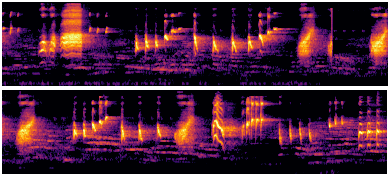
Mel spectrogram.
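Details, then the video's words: Long-tailed shrike singing as a prompt for other shrikes: a dense, varied stream of chattering high chirps, slurred whistles and harsher rasping notes, delivered without pause, with a low hum early on. "CENDET MACET SUSAH BUNYI PASTI NYAUT KETIKA MENDENGAR TOETAN BURUNG CENDET INI"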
